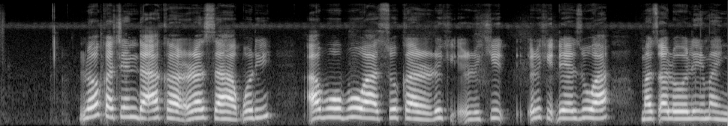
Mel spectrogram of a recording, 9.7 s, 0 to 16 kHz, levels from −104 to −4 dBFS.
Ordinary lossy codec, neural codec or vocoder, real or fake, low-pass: none; none; real; 14.4 kHz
